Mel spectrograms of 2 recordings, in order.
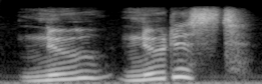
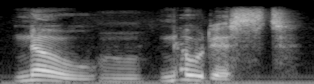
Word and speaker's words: noticed: Noticed instead of nudist, it's an O sound. Noticed.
